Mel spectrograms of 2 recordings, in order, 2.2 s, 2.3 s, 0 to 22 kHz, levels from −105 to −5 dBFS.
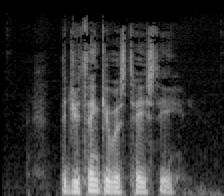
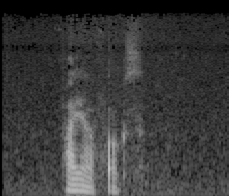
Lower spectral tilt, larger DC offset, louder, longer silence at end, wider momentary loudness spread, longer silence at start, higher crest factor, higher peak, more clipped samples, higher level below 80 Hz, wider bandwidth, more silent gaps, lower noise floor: about the same, -6 dB/octave vs -6 dB/octave; neither; first, -28 LUFS vs -37 LUFS; second, 0.5 s vs 0.85 s; second, 12 LU vs 17 LU; about the same, 0.6 s vs 0.65 s; second, 18 dB vs 26 dB; first, -10 dBFS vs -14 dBFS; neither; first, -56 dBFS vs -68 dBFS; about the same, 15 kHz vs 16.5 kHz; neither; about the same, -67 dBFS vs -64 dBFS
